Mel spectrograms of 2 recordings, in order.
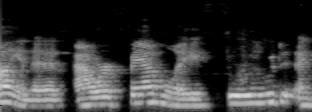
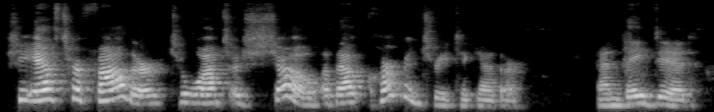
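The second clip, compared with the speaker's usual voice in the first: gentle picture-book reading, even and clear; story narration; 4 semitones higher than usual. A narrator's reading. Teacher reading a picture book to the school, gentle narration. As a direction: read it like storytime for children.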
